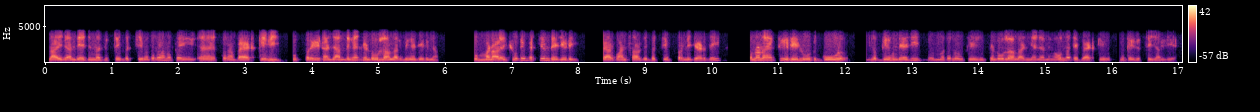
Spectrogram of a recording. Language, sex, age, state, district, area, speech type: Punjabi, female, 45-60, Punjab, Muktsar, urban, conversation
